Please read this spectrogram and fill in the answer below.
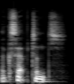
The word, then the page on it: acceptance: British English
